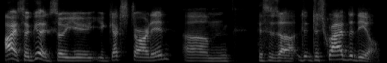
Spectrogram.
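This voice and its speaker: A man's voice: fairly high pitch, unhurried. A man hosting a podcast interview, loose and chatty with plenty of fillers. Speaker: podcast host.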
